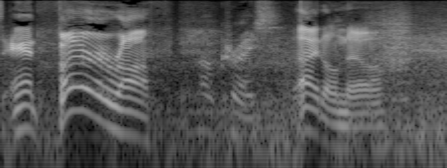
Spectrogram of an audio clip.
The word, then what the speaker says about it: Anferov: excuse me someone said we we said his name wrong or something it's ant far off oh christ i don't know we're americans you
